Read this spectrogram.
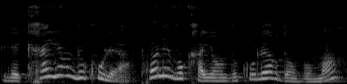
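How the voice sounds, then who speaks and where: Woman primary teacher, slow, careful, lively intonation. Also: mid-range voice. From Morocco. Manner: slow, syllable-by-syllable instruction. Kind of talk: classroom video lesson.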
